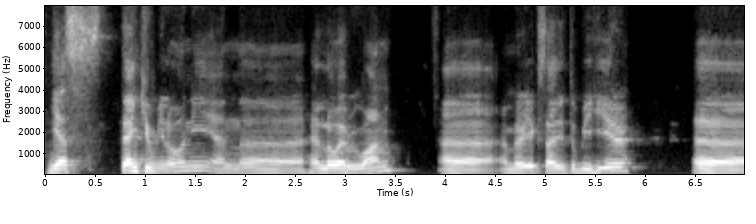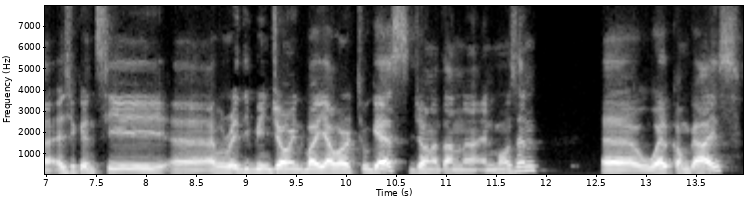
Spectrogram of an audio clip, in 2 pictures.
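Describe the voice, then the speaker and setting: A man in his thirties with a mellow, warm voice moderates a panel discussion. He talks in a friendly way, padding his sentences with frequent "uh"s. He is heard through a webcam on a video call. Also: mid-range voice, measured pace, clear, resonant tone. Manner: friendly, many filler uhs.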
